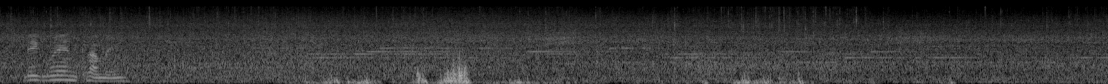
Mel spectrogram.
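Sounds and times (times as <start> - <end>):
heavy rain pouring: 0.0 - 11.0
low wind rumbles: 2.2 - 9.6.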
